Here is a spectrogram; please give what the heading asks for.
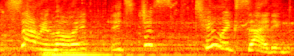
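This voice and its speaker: Casting: a small, cheeky game robot, chatty and childlike, with hugely animated delivery over loud music. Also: male voice, very high voice, slow, exaggerated voice. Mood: excited. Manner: chirpy, irreverent, chatty. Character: cheeky, excitable, childlike little robot sidekick. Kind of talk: video game character acting.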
